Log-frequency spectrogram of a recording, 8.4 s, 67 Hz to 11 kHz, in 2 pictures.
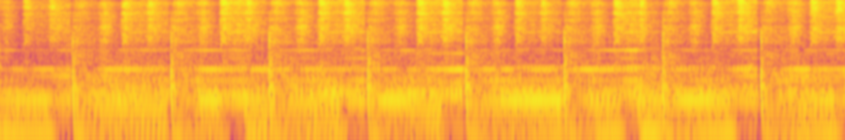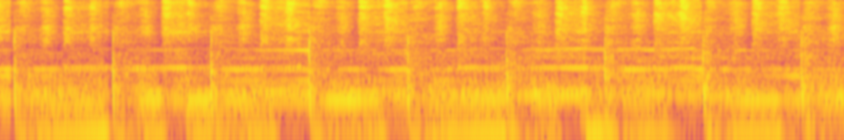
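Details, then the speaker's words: Two Bose L1 Pro 16 speakers fed from a DJ controller's mixer at 75% with a hot signal: a loud dance track with harsh crackle and gritty edges on every kick; both speakers are clipping from lack of headroom. "Okay, so as I suspected, both of the L1 Pros are clipping."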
